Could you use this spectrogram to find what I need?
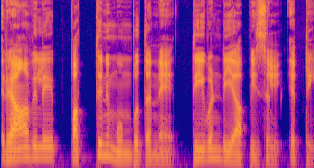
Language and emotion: Malayalam, neutral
